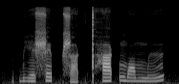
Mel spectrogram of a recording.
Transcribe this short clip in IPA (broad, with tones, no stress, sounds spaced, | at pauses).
ɓ i˧ ʂ e˦˥ p̚ ʂ a˨˩ k̚ t̪ʰ a˦˥ k̚ m ɔ˧ m ɨ˧˥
